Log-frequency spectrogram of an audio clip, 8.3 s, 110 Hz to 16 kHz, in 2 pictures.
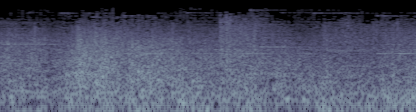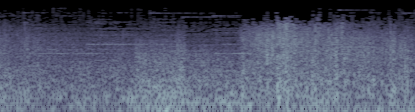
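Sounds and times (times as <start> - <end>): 
thunder rumbling: 0.0 - 8.3.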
